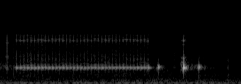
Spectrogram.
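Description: A telephone line sounds on its own as a man calls a woman's home in Louisburg Square: a steady electronic tone holds for over a second, then a few short, quick dialing beeps follow, fairly faint.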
